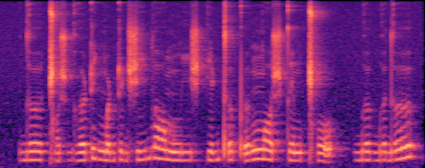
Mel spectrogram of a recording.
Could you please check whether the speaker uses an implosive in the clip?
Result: no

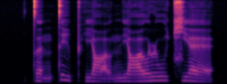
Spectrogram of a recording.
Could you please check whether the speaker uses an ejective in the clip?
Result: no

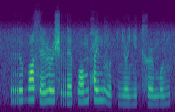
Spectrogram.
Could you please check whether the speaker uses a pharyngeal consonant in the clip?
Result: yes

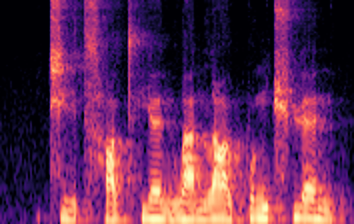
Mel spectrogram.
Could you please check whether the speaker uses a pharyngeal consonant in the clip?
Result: no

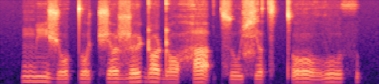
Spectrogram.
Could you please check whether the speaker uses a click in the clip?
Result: no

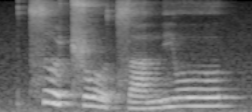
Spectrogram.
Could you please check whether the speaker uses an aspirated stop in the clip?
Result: no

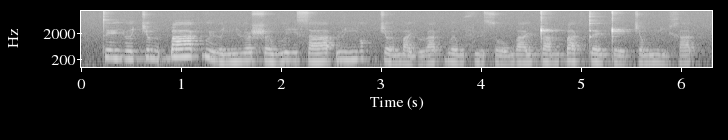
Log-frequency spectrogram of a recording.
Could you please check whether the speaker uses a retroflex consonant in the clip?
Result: yes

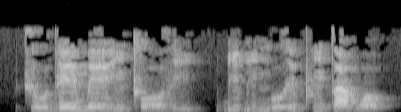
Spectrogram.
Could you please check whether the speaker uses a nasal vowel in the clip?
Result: yes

